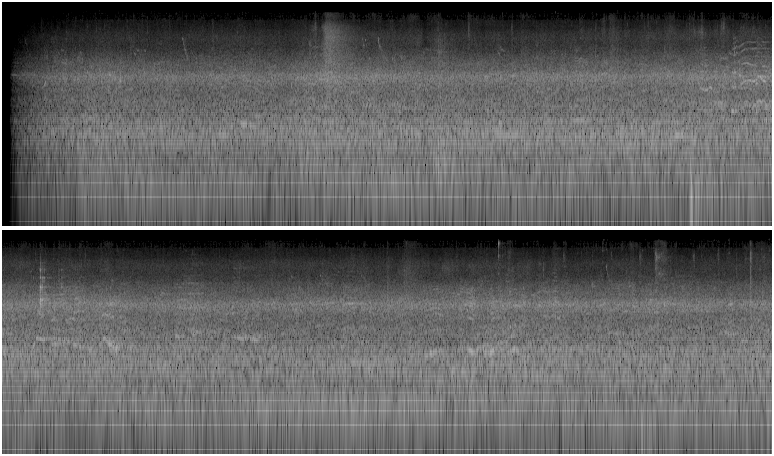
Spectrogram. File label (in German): baseball - stadionatmosphäre; Sport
